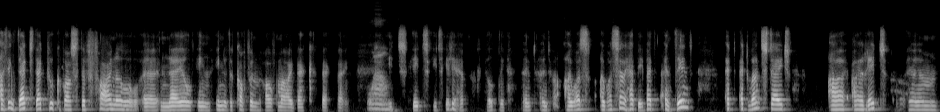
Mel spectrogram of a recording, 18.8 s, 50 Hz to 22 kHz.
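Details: Stuttering since age three in a man in his 70s, with mild speech blocks that persist.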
